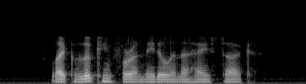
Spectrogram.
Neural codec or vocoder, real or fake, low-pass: none; real; 3.6 kHz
